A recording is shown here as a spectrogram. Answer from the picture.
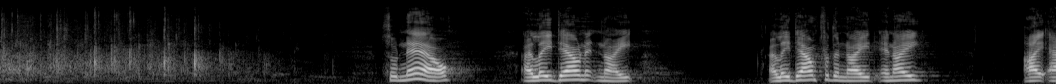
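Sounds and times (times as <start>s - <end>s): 
hands clapping: 0.0s - 3.6s
speech: 3.9s - 4.6s, 5.2s - 6.5s, 7.7s - 9.3s, 10.2s - 10.5s.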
